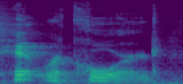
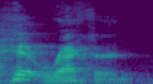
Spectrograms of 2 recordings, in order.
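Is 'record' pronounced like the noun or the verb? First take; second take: verb; noun. First: Record is pronounced like the verb. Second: Record is pronounced like the noun. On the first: The speaker calls it right. "like record a video" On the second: The speaker calls it wrong. "It's not hit record"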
